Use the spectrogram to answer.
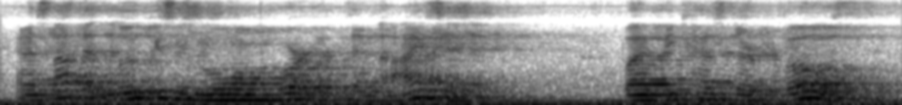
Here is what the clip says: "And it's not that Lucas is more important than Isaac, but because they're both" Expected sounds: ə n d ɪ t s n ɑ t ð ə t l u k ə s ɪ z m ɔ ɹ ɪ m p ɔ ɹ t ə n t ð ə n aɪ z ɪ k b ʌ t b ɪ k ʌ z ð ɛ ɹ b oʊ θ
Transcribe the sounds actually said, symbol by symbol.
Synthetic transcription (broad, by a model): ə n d ɪ t s n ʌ t ð ə t l u k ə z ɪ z m ɔ ɹ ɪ m p ɔ ɹ t n ð ə n aɪ z ɪ k b ʌ t b ɪ k ʌ z ð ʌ ɹ b oʊ θ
